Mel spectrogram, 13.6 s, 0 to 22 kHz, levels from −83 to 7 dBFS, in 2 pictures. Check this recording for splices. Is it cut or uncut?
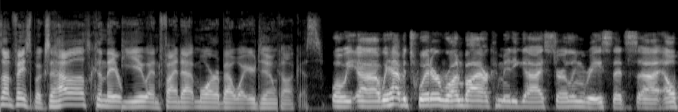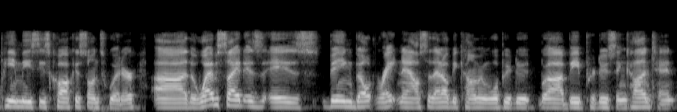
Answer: cut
